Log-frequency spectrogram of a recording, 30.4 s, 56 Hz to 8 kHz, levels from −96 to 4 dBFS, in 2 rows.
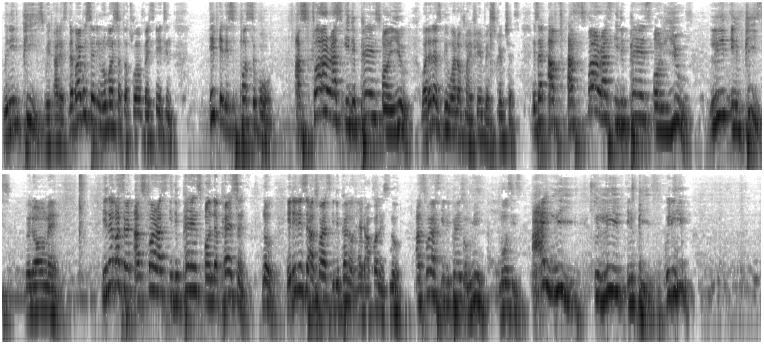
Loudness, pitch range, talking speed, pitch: -15 LUFS, 145-230 Hz, 175 wpm, 185 Hz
